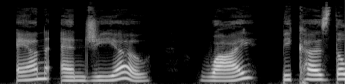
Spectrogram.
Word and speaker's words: NGO: then we say an NGO why because the the letter N starts with the vowel sound e n n Go o number three do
